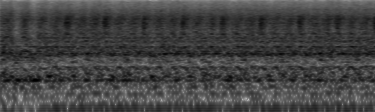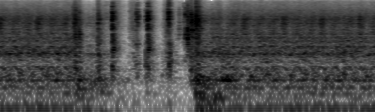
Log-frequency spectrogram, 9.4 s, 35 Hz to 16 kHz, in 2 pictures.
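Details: Barn-find 1967 Chevy C10 engine, choked, weak battery: starter grinds the engine over steadily with a pause but it never fires; cranking no-start, carburetor float bowl likely empty of fuel.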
